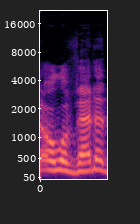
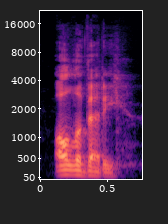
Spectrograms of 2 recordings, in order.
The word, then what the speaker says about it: Olivetti: uh that that would that olivetta that you have is that the right way to pronounce it the level aloe vera olivetti olivetti that's right did you find that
